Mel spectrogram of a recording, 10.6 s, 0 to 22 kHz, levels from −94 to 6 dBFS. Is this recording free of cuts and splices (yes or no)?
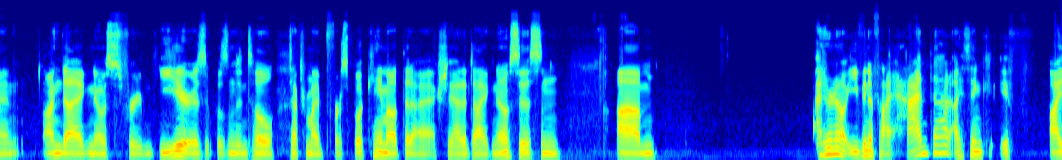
no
